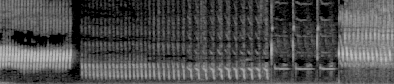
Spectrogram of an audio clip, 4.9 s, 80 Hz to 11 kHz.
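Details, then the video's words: Canary song: a bright high trill, then a softer rolling series of rising notes that quickens, a few clipped whistles, and a return to the high rapid trill. "Chant Canari CD 2016- اسطوانة تغريد كناري جاهزكاملة"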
